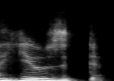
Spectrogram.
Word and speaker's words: used: designed embroidered and Used bởi vì chữ này đọc là z à Used rồi câu a Thảo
